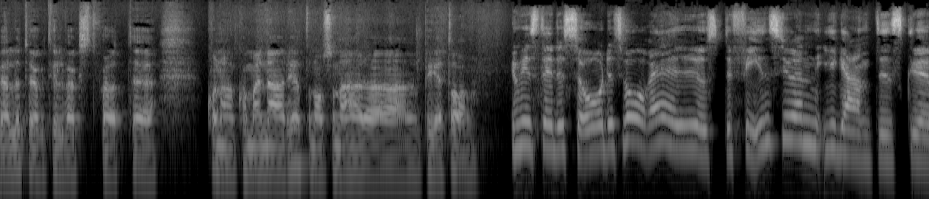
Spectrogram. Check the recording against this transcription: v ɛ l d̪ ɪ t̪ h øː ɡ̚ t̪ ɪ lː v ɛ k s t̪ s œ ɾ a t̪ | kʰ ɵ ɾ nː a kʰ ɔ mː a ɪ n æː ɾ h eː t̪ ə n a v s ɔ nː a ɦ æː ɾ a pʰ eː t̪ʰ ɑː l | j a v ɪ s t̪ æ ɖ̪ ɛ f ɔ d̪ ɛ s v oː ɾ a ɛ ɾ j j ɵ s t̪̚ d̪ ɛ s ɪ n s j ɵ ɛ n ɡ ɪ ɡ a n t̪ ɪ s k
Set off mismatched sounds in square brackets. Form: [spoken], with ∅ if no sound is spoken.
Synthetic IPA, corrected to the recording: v ɛ l d̪ ɪ t̪ h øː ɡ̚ [t̪ʰ] ɪ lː v ɛ k s t̪ [f] œ ɾ a t̪ | kʰ ɵ [∅] nː a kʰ ɔ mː a ɪ n æː ɾ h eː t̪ ə n a v s ɔ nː a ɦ æː ɾ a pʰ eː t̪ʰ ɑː l | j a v ɪ s t̪ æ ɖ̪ ɛ [s] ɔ d̪ ɛ s v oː ɾ a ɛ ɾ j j ɵ s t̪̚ d̪ ɛ [f] ɪ n s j ɵ ɛ n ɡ ɪ ɡ a n t̪ ɪ s k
